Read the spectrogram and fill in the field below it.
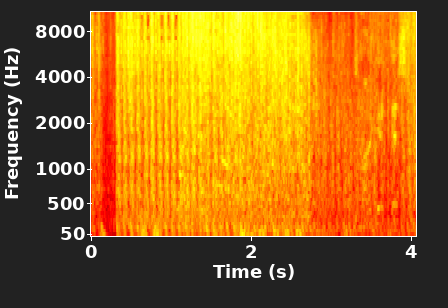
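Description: Dense automatic gunfire and rapid shots from a Modern Warfare 2 Domination match on the Shipment map, loud and continuous with booming bursts, game voice callouts mixed in.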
